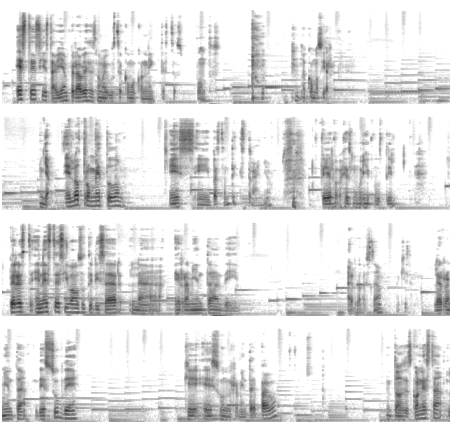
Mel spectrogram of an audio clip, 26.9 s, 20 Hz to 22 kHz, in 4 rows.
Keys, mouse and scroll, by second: 0.9 middle click, 1.2 scroll up 1, 2.8 middle click, 3.1 middle click, 4.3 middle click, 5.0-5.7 scroll up 2, 7.0-7.8 scroll up 2, 10.0 scroll up 1, 10.2 scroll down 1, 10.3-10.8 scroll up 2, 11.4 click, 11.6 click, 12.2 click, 12.8 middle click, 13.1 click, 16.9 middle click, 17.4 middle click, 18.5 right click, 20.4-21.1 scroll down 3, 21.8 click, 23.4 scroll up 1, 24.4 click, 24.7 shift+middle click, 25.1 scroll down 1, 25.3 middle click, 25.6 scroll up 1, 25.8 middle click.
